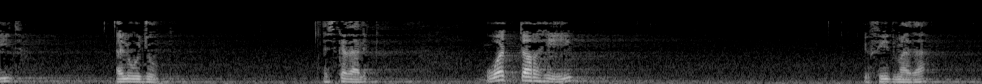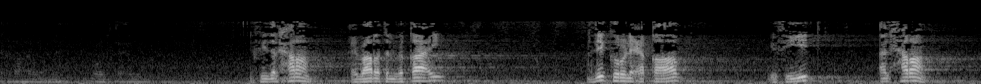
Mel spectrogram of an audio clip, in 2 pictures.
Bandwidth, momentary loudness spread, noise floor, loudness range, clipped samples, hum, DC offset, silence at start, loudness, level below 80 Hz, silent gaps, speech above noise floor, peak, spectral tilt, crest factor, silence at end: 8 kHz; 25 LU; -47 dBFS; 10 LU; under 0.1%; none; under 0.1%; 0 s; -23 LUFS; -48 dBFS; none; 25 dB; -4 dBFS; -4 dB/octave; 24 dB; 0 s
